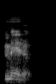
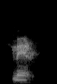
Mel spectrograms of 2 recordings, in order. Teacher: Spanish has just one E sound, which sounds like A. Portuguese has this, and an additional one like the E in set.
